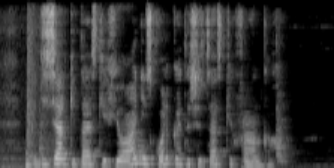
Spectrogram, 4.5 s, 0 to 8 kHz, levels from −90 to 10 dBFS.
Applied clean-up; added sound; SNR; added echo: classical method log-MMSE.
